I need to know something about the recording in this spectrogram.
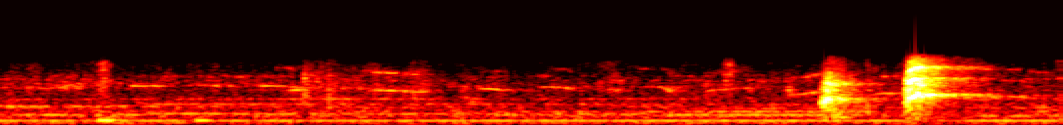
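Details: Dog making faint whining, whimpering tones over a low background hum, then two sudden loud barks close together near the end.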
